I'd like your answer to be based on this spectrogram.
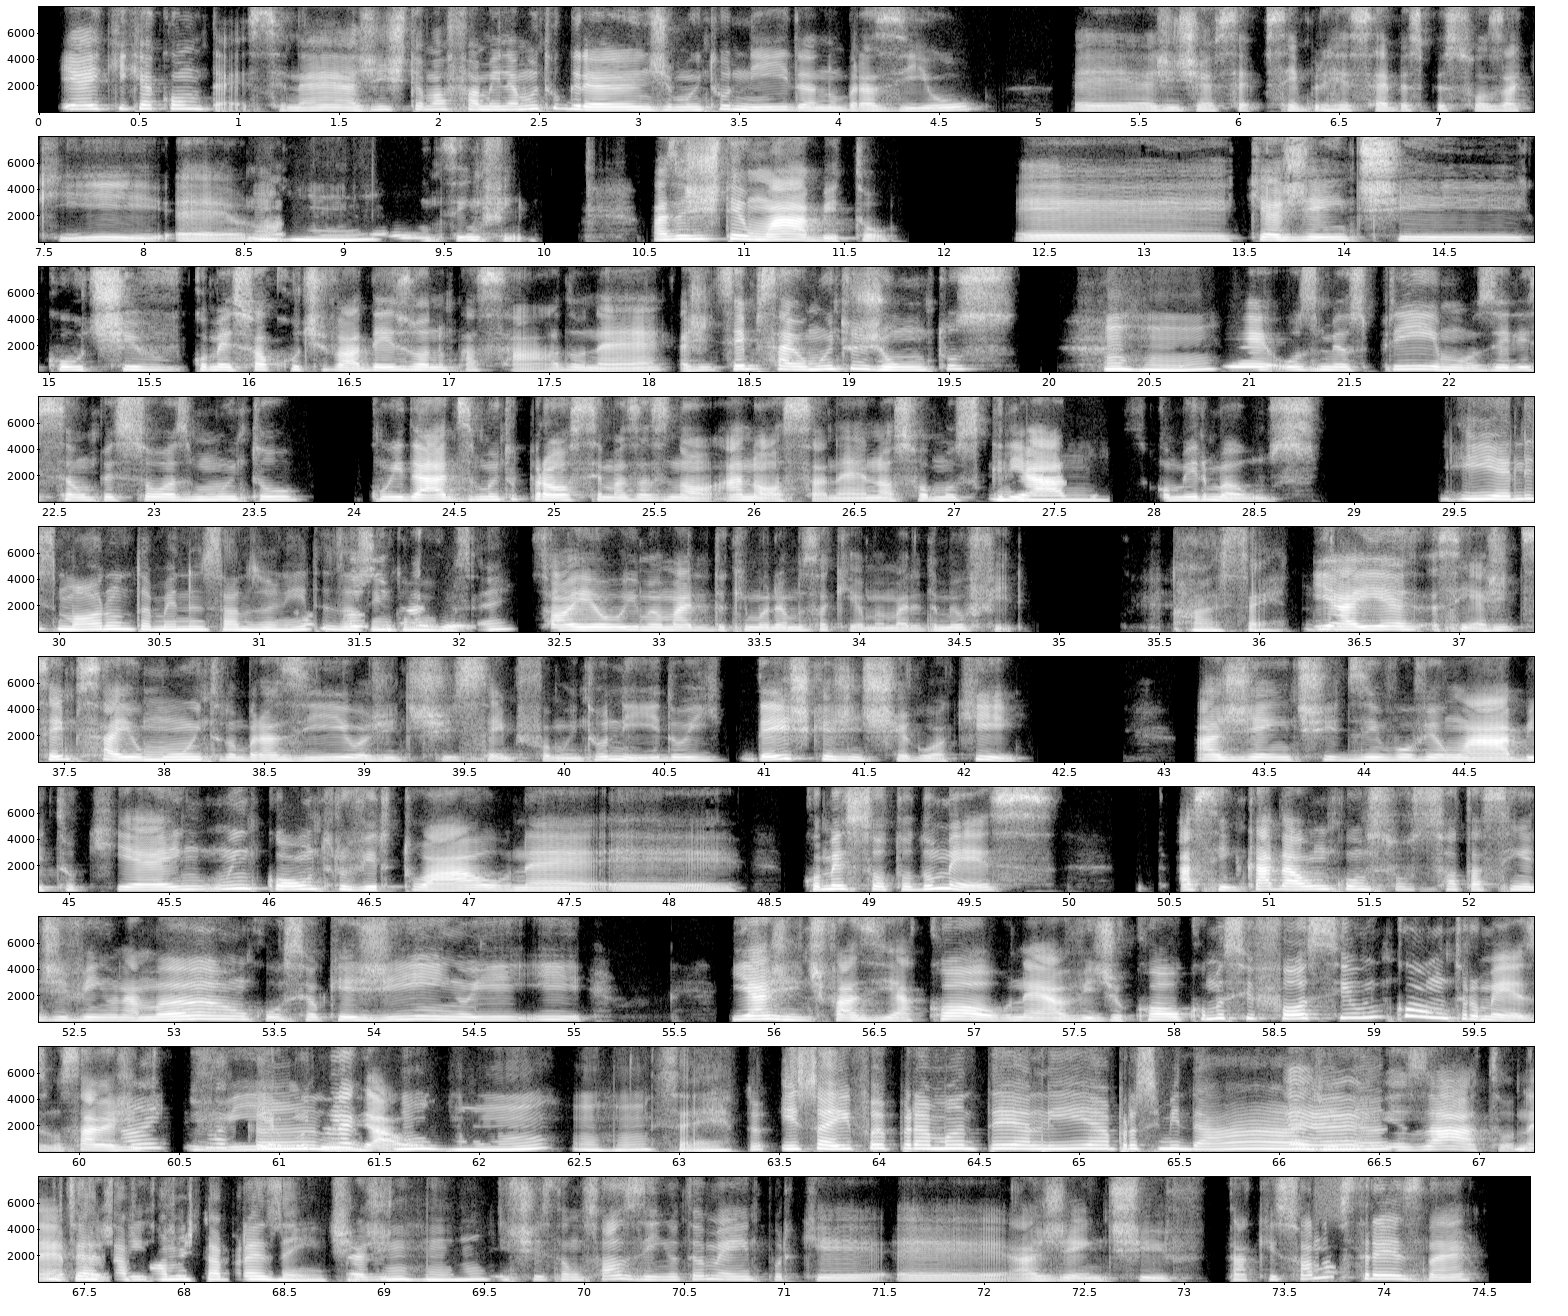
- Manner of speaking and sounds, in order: unintelligible speech; tapping; in English: "call"; in English: "videocall"; other background noise
- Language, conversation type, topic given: Portuguese, advice, Como posso lidar com críticas constantes de familiares sem me magoar?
